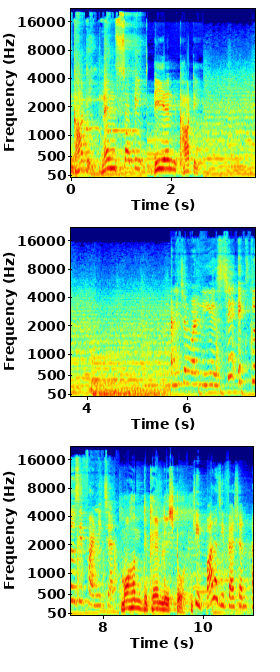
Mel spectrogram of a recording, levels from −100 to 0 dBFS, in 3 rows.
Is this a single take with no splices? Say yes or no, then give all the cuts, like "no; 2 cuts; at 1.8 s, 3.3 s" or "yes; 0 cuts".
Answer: no; 3 cuts; at 1.5 s, 2.6 s, 5.6 s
